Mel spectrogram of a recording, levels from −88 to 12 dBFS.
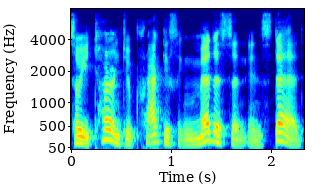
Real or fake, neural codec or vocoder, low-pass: real; none; 7.2 kHz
